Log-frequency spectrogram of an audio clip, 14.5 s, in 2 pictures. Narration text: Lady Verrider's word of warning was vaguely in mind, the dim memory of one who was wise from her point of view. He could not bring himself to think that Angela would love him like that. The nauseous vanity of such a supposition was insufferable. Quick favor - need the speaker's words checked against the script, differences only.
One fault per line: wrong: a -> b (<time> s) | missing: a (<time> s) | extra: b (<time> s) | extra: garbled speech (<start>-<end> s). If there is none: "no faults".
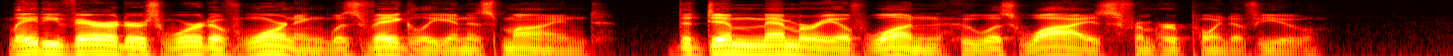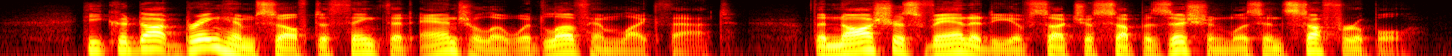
extra: his (2.3 s)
